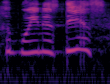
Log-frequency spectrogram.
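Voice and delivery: extremely high, loud falsetto; piercingly high comic greeting, on the edge of laughter; odd high greeting voice. Retold or imitated. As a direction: imitate a friend's voice shooting sky-high. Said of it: "Why do I do that with my voice".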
